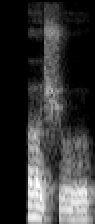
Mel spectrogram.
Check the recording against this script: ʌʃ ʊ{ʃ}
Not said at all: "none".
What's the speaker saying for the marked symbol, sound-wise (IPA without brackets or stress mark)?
none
